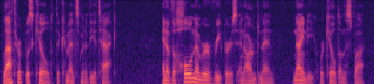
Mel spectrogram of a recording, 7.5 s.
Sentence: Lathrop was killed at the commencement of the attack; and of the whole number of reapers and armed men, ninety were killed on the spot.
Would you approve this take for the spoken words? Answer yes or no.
yes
